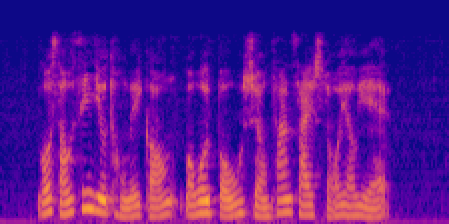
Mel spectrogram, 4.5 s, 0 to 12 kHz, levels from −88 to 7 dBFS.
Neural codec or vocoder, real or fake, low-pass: codec, 16 kHz, 8 kbps, FreqCodec, smaller model; fake; 7.2 kHz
